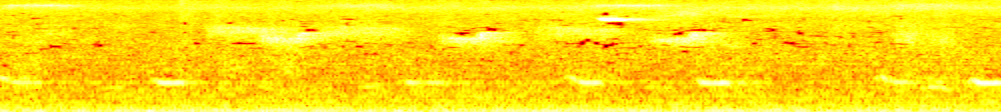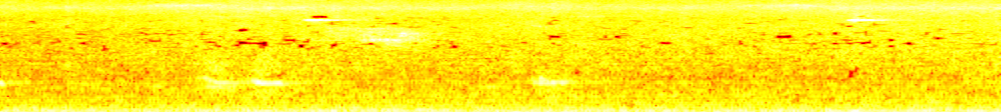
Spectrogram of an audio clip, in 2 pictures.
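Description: Wild birds calling: a short low note repeated every half second to a second, with higher chirps over it. The sharpest chirps come about three seconds in and near the end, over a faint steady hiss.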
